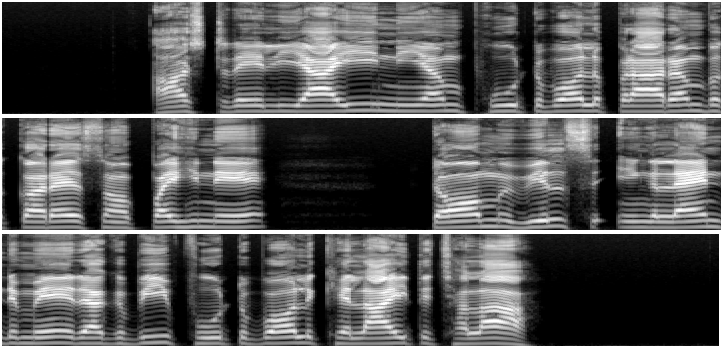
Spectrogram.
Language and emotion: Maithili, neutral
